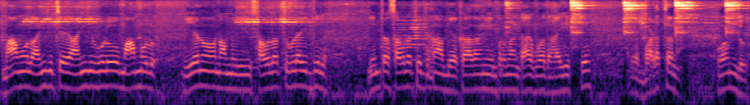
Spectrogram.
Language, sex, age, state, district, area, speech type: Kannada, male, 45-60, Karnataka, Bellary, rural, spontaneous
